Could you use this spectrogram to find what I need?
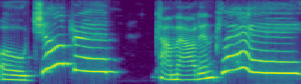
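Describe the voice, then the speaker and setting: Pitched extremely high, the voice is a put-on character voice. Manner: mock sweet, gleeful.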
